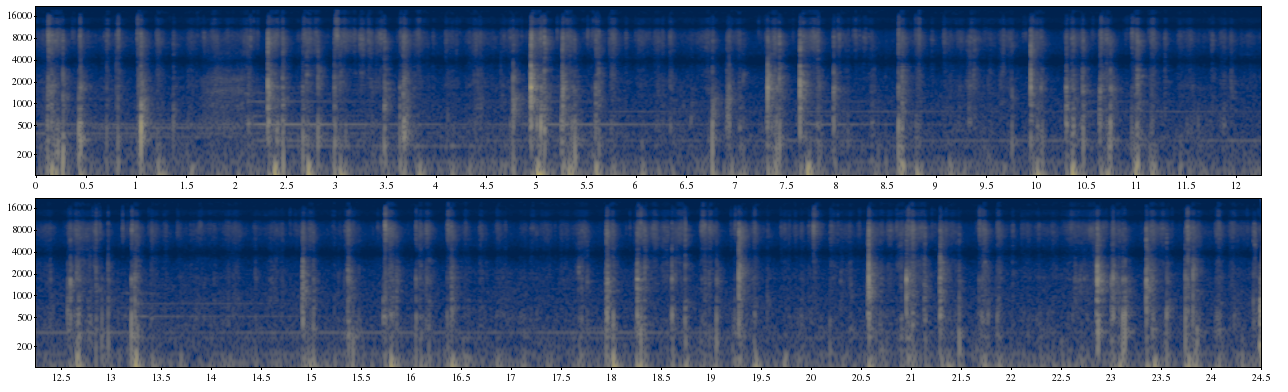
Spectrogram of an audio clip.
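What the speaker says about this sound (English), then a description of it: "Sorry if I'm shuffling too long." Playing cards shuffled repeatedly before a pendulum reading, a steady run of quick riffling and flicking bursts, close and fairly quiet, going on without pause and with no talking.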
